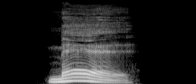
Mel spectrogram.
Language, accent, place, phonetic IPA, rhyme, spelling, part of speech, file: German, Germany, Berlin, [mɛːl], -ɛːl, mähl, verb, De-mähl.ogg
- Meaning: singular imperative of mählen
